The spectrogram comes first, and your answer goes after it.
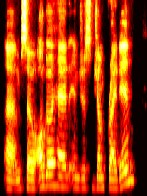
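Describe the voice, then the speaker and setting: A man with an unremarkable speaking voice and an American accent, fairly high in pitch, at a fairly slow pace. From Texas, Dallas area. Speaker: graduate student interviewer. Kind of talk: interview.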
